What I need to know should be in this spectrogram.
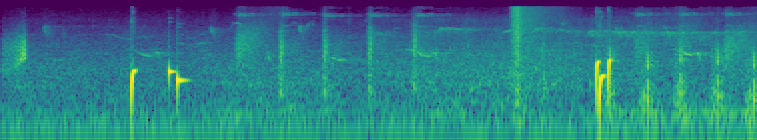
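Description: Short electronic chimes blip from a game.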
